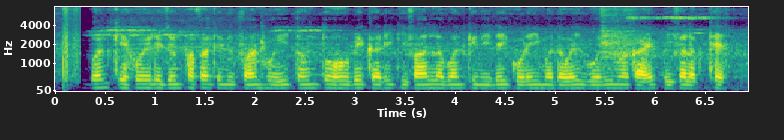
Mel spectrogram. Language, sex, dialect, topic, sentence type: Chhattisgarhi, male, Western/Budati/Khatahi, agriculture, statement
